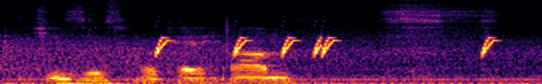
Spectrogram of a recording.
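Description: Short electronic blips sound in quick succession.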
